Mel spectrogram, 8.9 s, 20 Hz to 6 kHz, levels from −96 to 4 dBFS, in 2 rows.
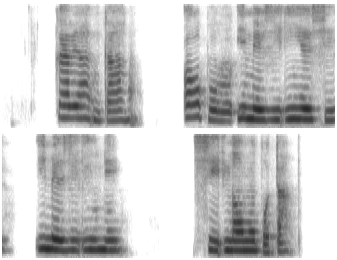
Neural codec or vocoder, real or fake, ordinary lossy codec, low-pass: codec, 32 kHz, 1.9 kbps, SNAC; fake; MP3, 48 kbps; 5.4 kHz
